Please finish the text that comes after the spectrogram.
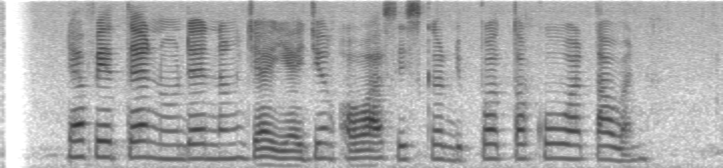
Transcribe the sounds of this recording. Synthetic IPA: dafit̪̚ːənudanaŋd͡ʒajad͡ʒɨŋɔasiskɨrdipɔt̪ɔkuwart̪awan

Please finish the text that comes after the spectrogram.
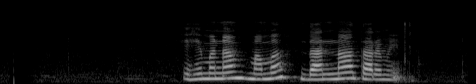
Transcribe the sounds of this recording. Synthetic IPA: eɦemənamːaməd̪anːaːt̪aɾəmḛn

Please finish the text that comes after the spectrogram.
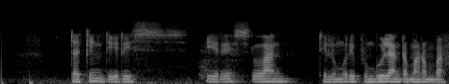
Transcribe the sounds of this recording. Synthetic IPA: d̪̥a̤ɡ̥ɪŋdiɾsiɾɪslan | d̪̥i̤lumuɾib̥ṳmbulanrəmahrəmbah

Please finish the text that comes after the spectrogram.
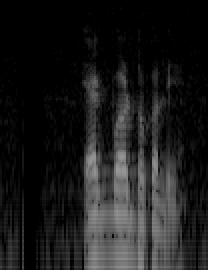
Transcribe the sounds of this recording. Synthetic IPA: ɛk̚baɾɖʱokalḛ

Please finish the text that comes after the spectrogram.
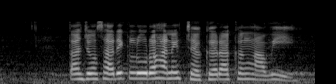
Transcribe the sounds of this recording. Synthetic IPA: t̪aɲd͡ʒʊŋsaɾikəluɾaɦaned̥ʒ̥ä̤ɡ̥a̤ɾaɡ̥a̤ŋawi

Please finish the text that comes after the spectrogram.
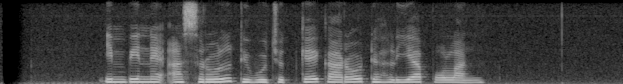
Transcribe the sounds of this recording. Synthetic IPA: ʔimpineʔasɾʊld̪̥i̤wud̥ʒ̥ṳt̪̚kekaɾoɖ̥ä̤hlijapolan

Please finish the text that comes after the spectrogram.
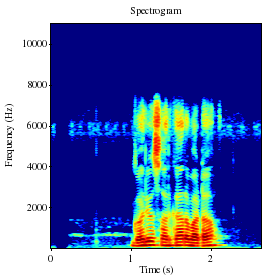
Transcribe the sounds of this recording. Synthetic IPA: ɡʌɾjosʌrkarbaʈʌ

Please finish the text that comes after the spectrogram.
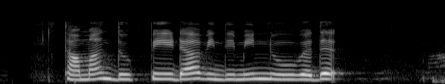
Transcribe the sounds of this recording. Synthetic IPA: t̪ɐmɐnd̪ʊk̚piːɖaːʋind̪iminːuːʋɐðɯ

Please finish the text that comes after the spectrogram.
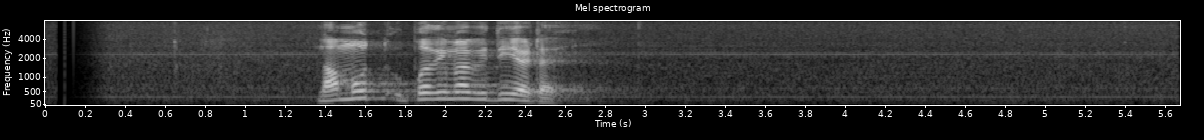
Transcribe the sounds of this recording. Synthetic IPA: namut̪upəɾiməʋid̪ijəʈə

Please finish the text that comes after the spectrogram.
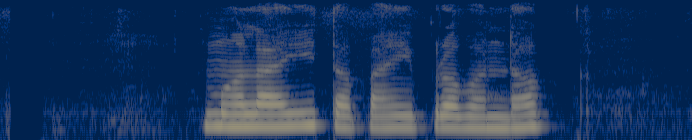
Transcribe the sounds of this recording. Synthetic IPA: mʌlajt̪ʌpaĩprʌbʌnd̪ʱʌk

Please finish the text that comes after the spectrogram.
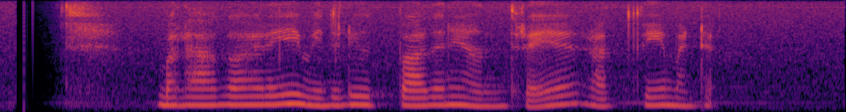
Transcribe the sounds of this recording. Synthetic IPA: bɐlaːɡaːɾeːʋid̪uliut̪̚paːd̪ɐneɐnt̪ɾɐjɐɾɐt̪ɾiːmɐʈɐ

